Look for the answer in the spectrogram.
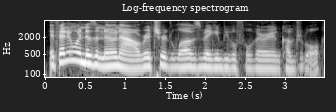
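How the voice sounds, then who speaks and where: A woman's voice: on the low side, quick pace, smooth. A woman co-hosting a radio show, chatting and bantering casually. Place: radio studio.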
